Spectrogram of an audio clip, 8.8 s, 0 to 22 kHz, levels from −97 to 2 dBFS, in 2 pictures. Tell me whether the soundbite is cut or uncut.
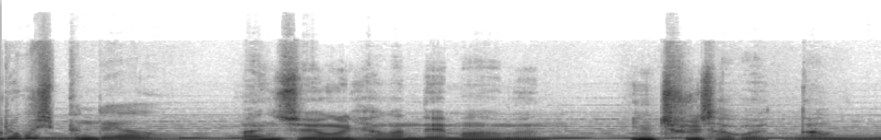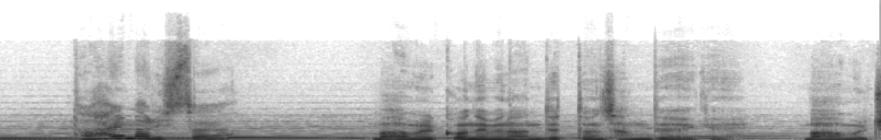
uncut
